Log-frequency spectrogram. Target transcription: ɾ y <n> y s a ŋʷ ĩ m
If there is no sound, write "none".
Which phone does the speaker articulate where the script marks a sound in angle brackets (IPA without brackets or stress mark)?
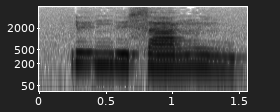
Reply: ŋ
